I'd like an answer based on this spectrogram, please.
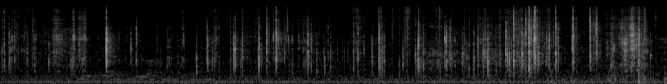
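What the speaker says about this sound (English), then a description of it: "Fold the top over." A paper craft card, a hot cocoa memory dex card, is folded and creased by hand, giving close, soft crinkles and sharp paper snaps in an irregular series with no talking.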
